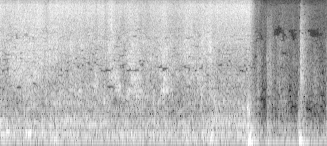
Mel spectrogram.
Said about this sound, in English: And wash my hands.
